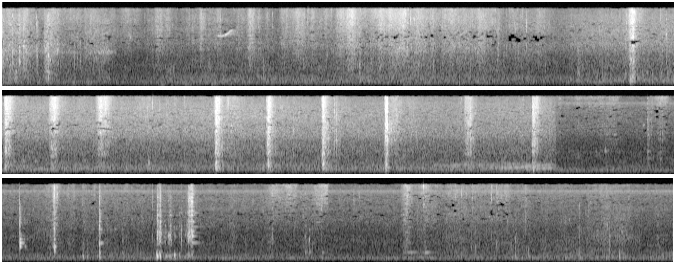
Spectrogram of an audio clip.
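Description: Rustling through grass and undergrowth, then a run of about ten sharp strikes, roughly one every two-thirds of a second, from a blade chopping at vegetation near the ground, followed by a few scattered knocks.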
